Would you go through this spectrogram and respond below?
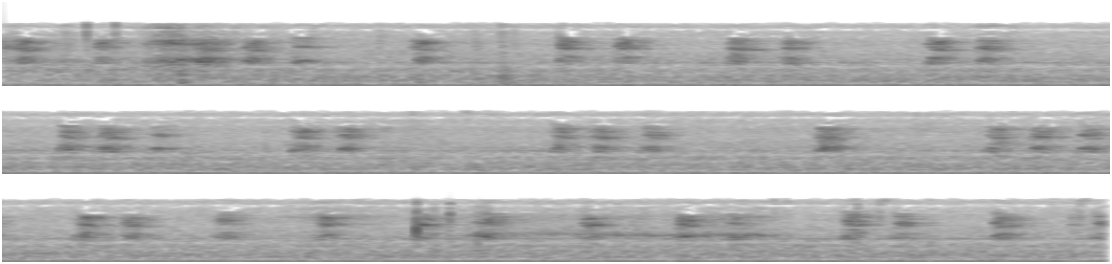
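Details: Parti-coloured female Lhasa Apso puppy giving short high yaps at roughly half-second intervals, in small clusters across the whole stretch, over a steady low hum and background hiss.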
